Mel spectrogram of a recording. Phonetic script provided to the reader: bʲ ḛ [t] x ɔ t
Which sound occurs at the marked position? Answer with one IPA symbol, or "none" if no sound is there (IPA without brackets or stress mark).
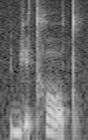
t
